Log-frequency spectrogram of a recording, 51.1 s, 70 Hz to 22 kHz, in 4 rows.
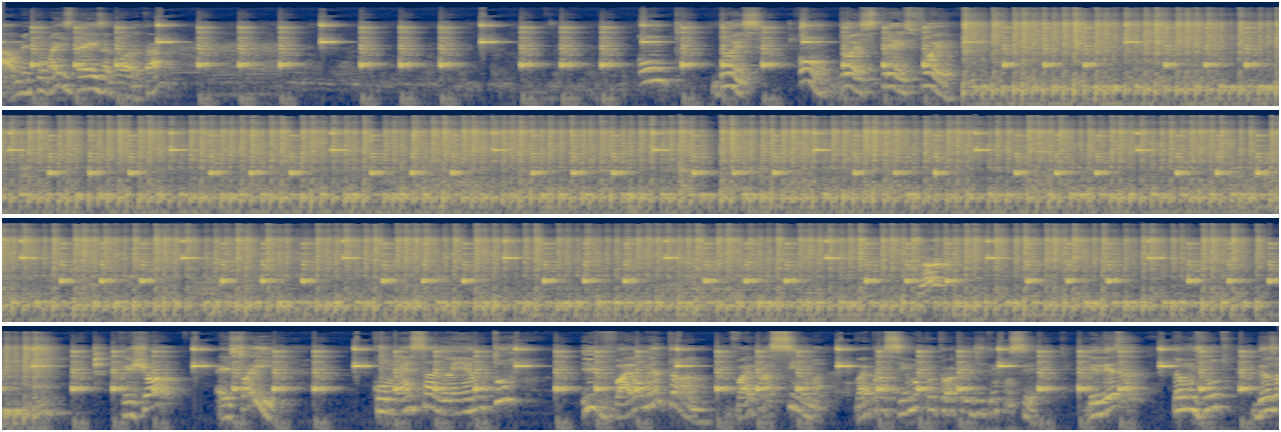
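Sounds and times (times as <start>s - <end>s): drumsticks on practice pad: 0.0s - 39.6s, 40.2s - 51.0s
backing track with steady beat: 0.0s - 51.0s.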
